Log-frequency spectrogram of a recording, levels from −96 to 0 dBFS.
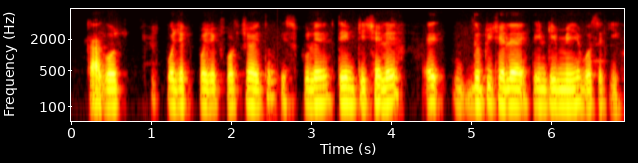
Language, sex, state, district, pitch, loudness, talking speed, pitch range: Bengali, male, West Bengal, North 24 Parganas, 115 Hz, -24 LUFS, 140 wpm, 110-120 Hz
